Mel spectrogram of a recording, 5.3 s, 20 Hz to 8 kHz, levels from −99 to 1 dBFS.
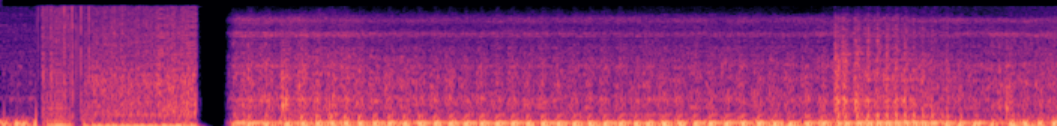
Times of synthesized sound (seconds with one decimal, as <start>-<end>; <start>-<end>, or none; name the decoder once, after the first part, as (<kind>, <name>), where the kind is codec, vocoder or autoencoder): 3.2-4.2 (codec, DAC); 4.7-5.3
